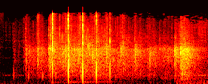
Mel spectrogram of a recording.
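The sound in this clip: Applause welcoming a panellist at a technology panel begins with scattered sharp claps, builds into fuller clapping, then swells again near the end.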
